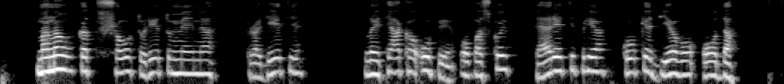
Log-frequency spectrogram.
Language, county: Lithuanian, Kaunas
